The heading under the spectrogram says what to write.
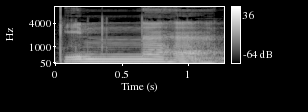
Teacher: Nun bertasydid dengung lama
